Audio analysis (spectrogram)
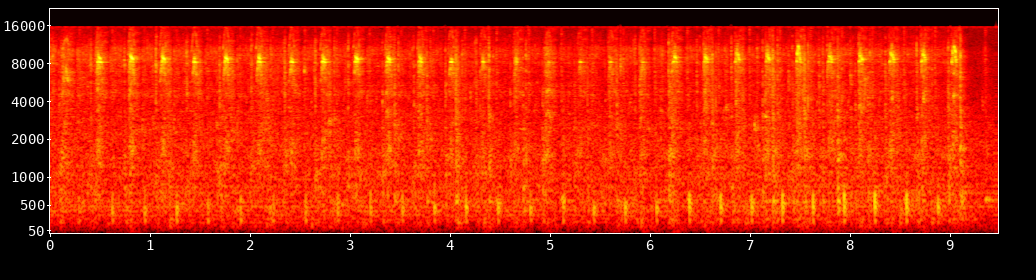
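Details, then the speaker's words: Coleman stove tank pump after check valve repair and a few drops of oil, about 30 pumps: steady even strokes about three per second with no air bleeding back; repaired check valve holding, normal pump operation. "happens look at that no leaks no leaks at all let's give it a little more normally before when I took my thumb off the the pump here it was leaking we're not getting that anymore folks we have a repaired check valve on a Coleman tank pretty cool"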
